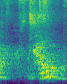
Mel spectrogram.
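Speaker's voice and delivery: ordinary delivery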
